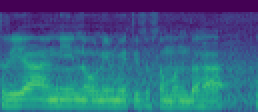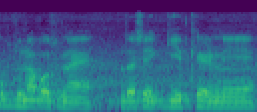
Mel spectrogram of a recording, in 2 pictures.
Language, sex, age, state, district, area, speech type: Marathi, male, 18-30, Maharashtra, Yavatmal, rural, spontaneous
